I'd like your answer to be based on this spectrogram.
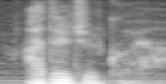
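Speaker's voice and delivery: soft low promise. Acted. God's promise voiced softly.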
